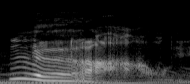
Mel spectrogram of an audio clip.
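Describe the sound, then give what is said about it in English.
A voice acts out a loud, drawn-out yawn. The groaning tone climbs briefly, then slides down and trails off into a breathy exhale. “Yawn!”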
